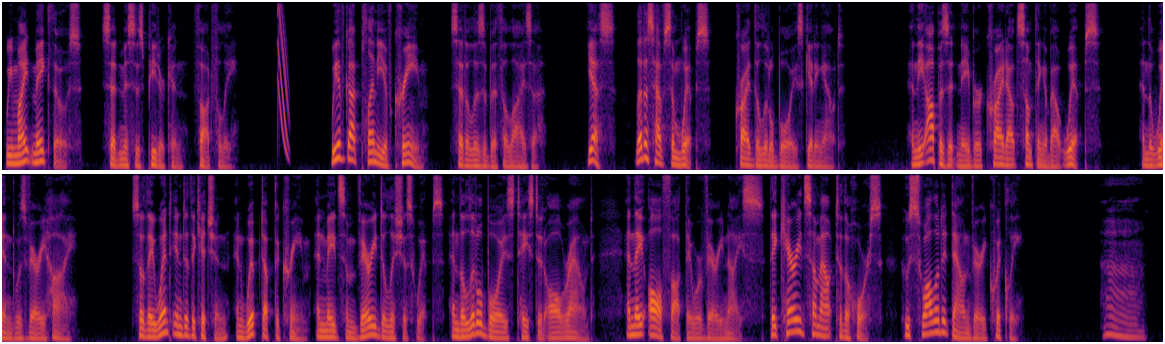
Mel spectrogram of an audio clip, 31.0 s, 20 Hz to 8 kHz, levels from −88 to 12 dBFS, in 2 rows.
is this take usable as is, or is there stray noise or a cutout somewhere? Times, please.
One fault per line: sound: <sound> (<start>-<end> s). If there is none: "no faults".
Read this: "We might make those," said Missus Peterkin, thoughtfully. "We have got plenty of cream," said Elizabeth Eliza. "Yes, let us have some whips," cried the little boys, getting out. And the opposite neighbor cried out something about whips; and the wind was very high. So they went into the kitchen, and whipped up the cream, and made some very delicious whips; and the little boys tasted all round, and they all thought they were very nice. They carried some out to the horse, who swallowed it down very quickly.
sound: chirp (3.7-3.8 s)
sound: sigh (30.1-30.8 s)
